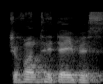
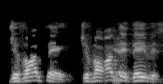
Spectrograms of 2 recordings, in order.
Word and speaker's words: Gervonta Davis: Ryan Garcia versus Gervonta Davis. Did I say his name right? Yeah. Gervonta Davis, yeah.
